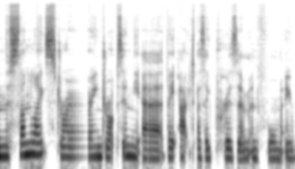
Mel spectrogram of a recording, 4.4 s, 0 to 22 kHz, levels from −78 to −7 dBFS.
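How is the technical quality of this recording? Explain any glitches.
The quality is poor: the speech carries overlap-add ripple throughout. Windowed frames were rejoined with overlaps that don't sum to constant gain, so level dips by about 60 dB roughly twenty times a second, giving a harsh, fast flutter. The waveform shows a regular comb-like envelope; the spectrogram, evenly spaced vertical stripes.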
